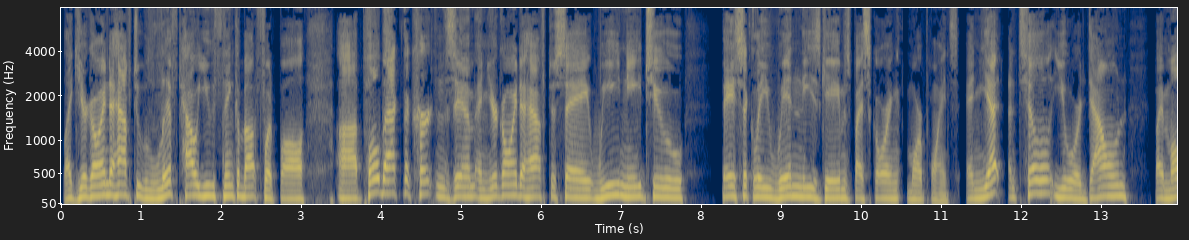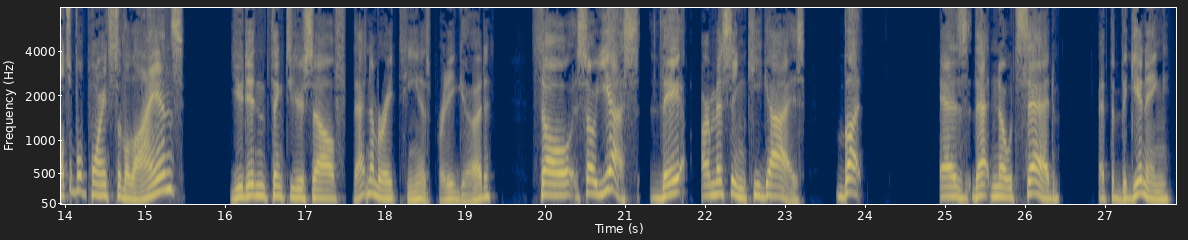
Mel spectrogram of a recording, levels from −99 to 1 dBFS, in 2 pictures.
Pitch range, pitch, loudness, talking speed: 120-160 Hz, 140 Hz, -23 LUFS, 160 wpm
